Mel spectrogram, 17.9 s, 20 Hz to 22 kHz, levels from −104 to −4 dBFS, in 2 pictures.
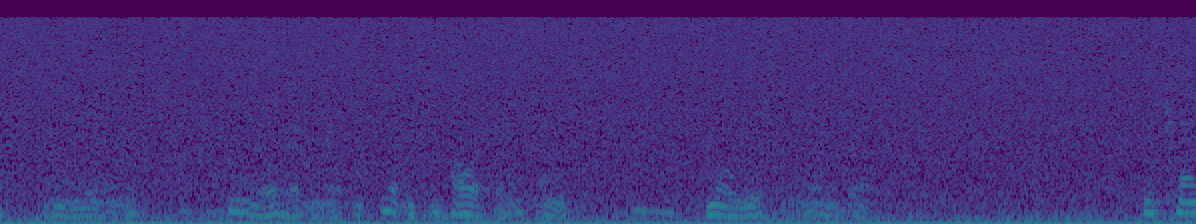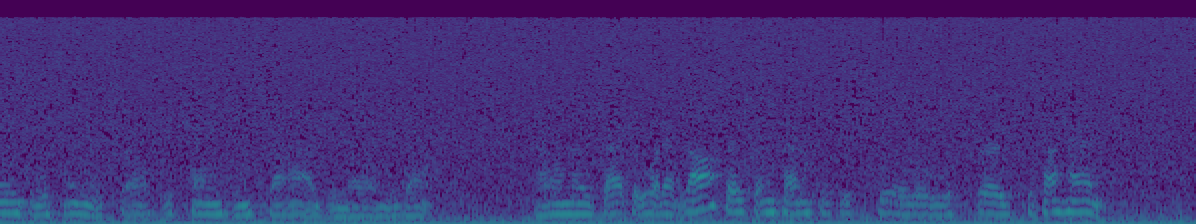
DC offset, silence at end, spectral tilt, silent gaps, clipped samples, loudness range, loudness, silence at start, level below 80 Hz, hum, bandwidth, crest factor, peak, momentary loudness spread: under 0.1%; 0 s; -3.5 dB/octave; none; under 0.1%; 2 LU; -64 LUFS; 0 s; -78 dBFS; none; 16.5 kHz; 18 dB; -46 dBFS; 4 LU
